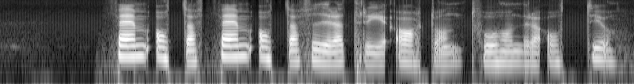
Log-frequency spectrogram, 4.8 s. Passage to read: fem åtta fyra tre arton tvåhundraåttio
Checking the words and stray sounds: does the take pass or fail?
fail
